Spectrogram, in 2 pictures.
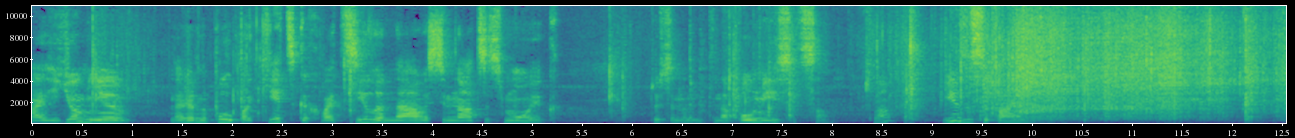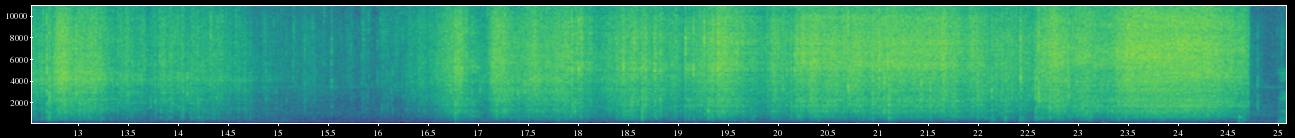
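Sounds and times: plastic bag crinkling: 0:00.2 - 0:03.4, 0:06.9 - 0:24.7
salt crystals pouring: 0:08.5 - 0:24.7.

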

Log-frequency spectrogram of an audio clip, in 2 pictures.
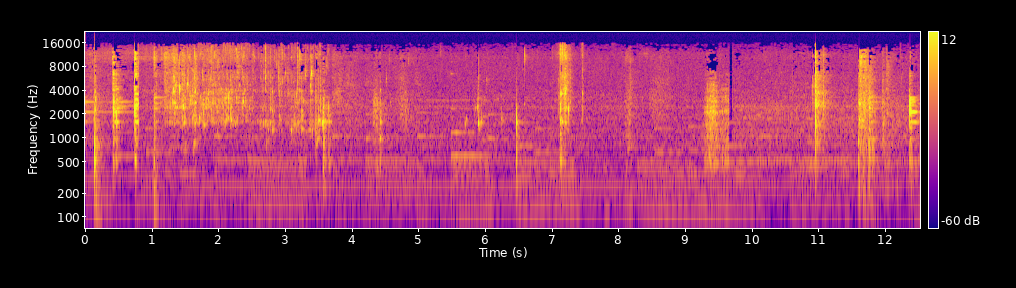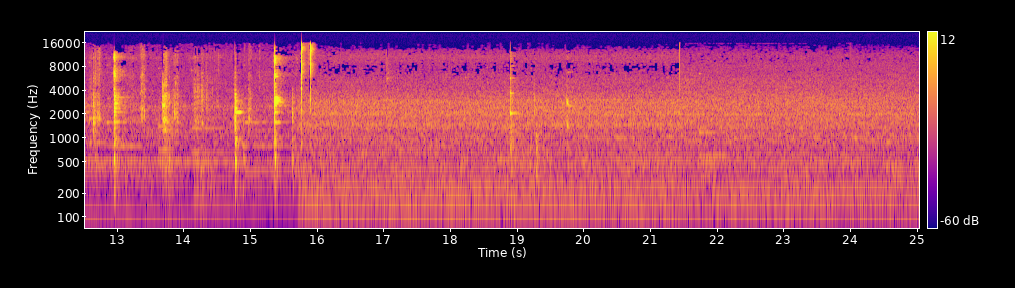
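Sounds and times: dishes and cutlery clinking: 0:00.0 - 0:02.1, 0:10.9 - 0:15.9
steady low hum: 0:02.6 - 0:25.0.

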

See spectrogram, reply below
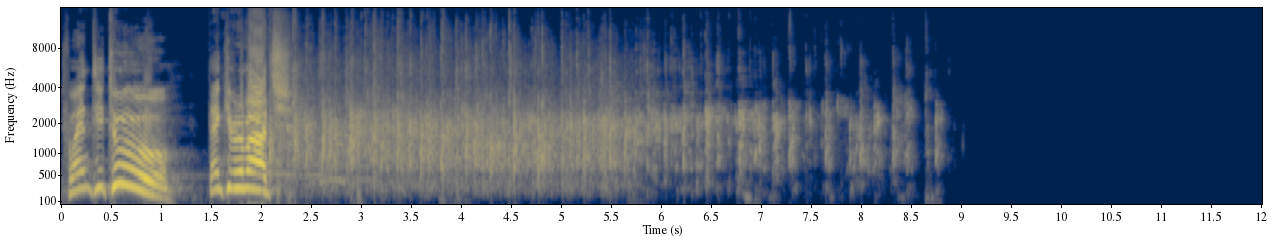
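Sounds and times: audience applauding: 0:01.9 - 0:08.9.

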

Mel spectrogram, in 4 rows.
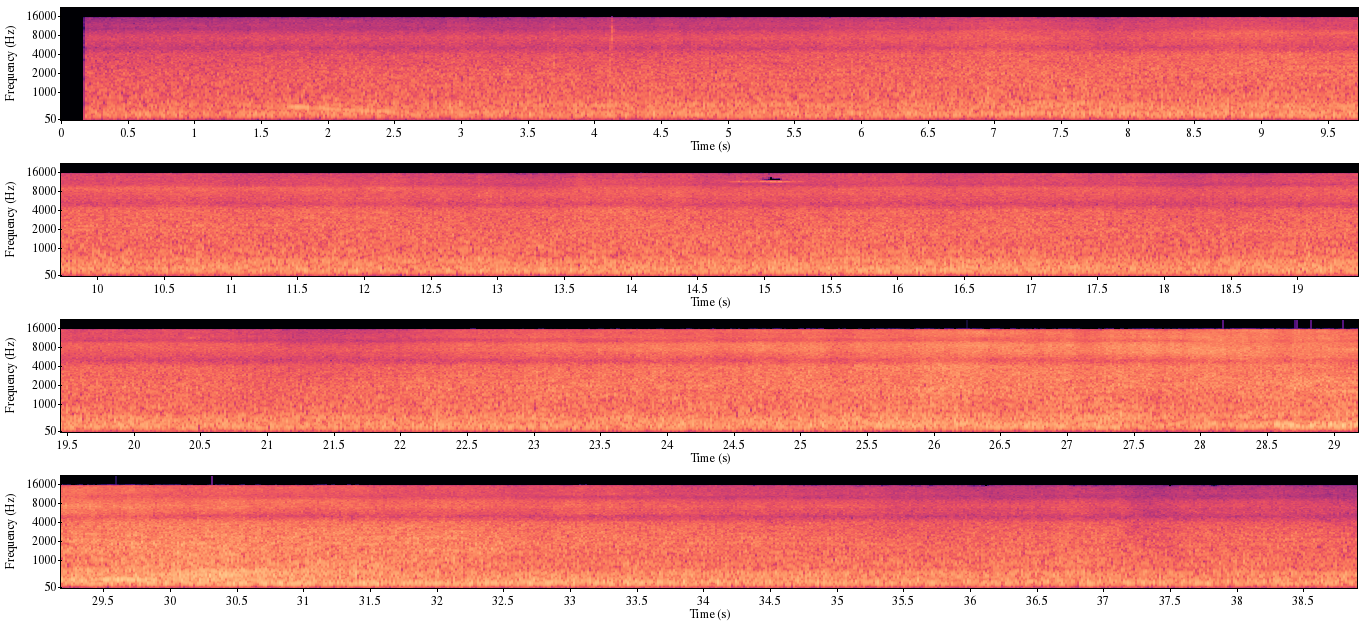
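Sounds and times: street sweeper engine and brushes: 0:00.2 - 0:38.9.

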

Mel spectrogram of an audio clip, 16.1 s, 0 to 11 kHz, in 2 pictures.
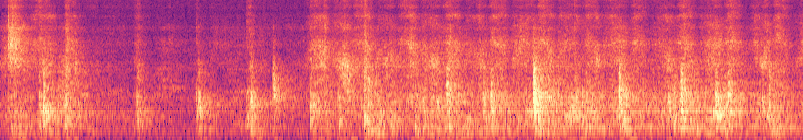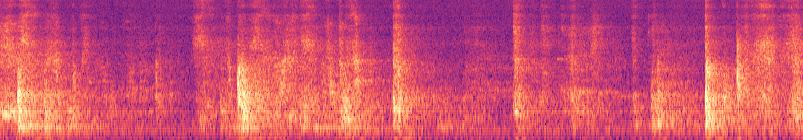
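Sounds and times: hand rubbing on chalkboard: 0:15.4 - 0:16.0.

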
